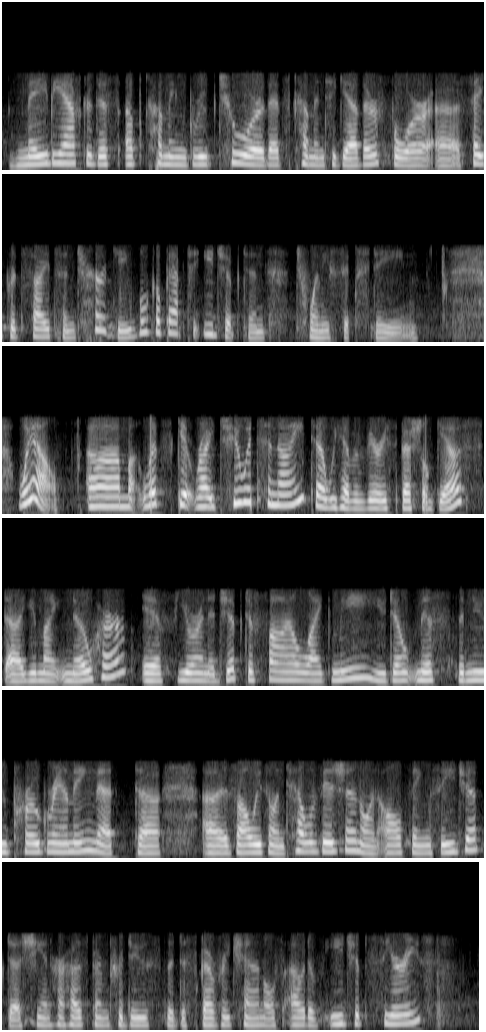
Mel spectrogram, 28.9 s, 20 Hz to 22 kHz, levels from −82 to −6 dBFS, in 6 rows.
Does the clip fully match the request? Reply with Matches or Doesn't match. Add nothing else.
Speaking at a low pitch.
Doesn't match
